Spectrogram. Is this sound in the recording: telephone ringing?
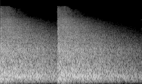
no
